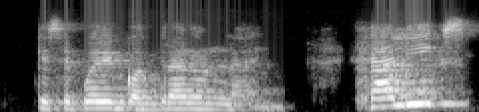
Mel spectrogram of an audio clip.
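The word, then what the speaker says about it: Jalics: Jalix se escribe como se pronuncia, así, con J, con C y con S, Jalix al final.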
